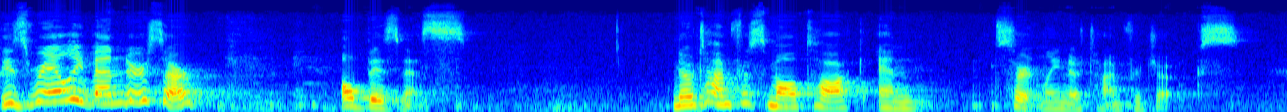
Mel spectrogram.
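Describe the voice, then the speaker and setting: The voice moves at a fairly quick pace, with very wide pitch swings, big swings in loudness, and long, frequent pauses, over noticeable background noise. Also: woman, high pitch for a woman. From Canada. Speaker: librarian. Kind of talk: conference presentation.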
